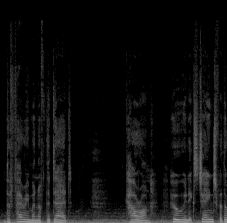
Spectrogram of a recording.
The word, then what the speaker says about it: Charon: it's just as you described it only your pronunciation is a little off the name you heard wasn't karen it was c-h-a-r charon as in caron the ferryman of the dead karon who in exchange for the right coin helps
